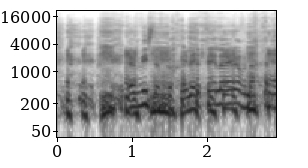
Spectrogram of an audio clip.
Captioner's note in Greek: γέλιο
